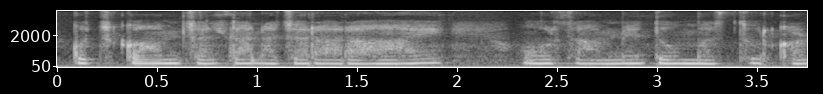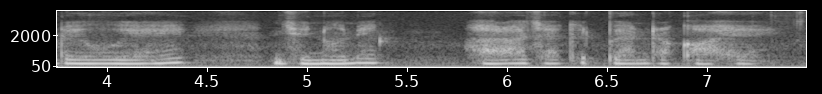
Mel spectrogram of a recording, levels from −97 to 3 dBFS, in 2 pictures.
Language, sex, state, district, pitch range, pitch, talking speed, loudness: Hindi, female, Rajasthan, Jaipur, 195-210 Hz, 200 Hz, 160 wpm, -19 LUFS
